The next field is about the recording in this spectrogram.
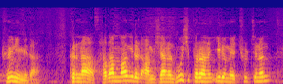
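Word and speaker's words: Lucifer: 자, 그런데 여기서 보면 라틴어 루키페스가 영어 스펠링으로 보면 똑같아요. L-U-C-I-F-E-R. 그걸 라틴어로 읽으면 루키페스예요. 그런데 영어로 읽으면 루시퍼가 되는 거예요.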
